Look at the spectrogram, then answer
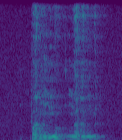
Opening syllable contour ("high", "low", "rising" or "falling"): high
